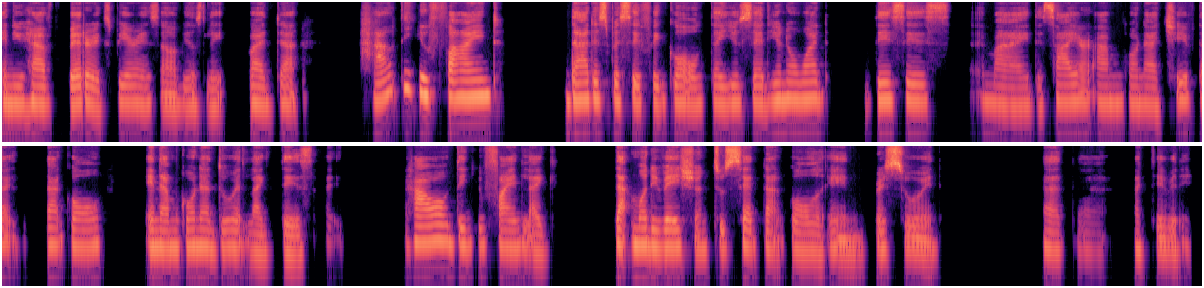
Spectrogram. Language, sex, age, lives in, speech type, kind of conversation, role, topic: English, female, 50-54, United States, conversation, unstructured, none, Do you prefer working out alone or doing group activities, and why does that choice suit you?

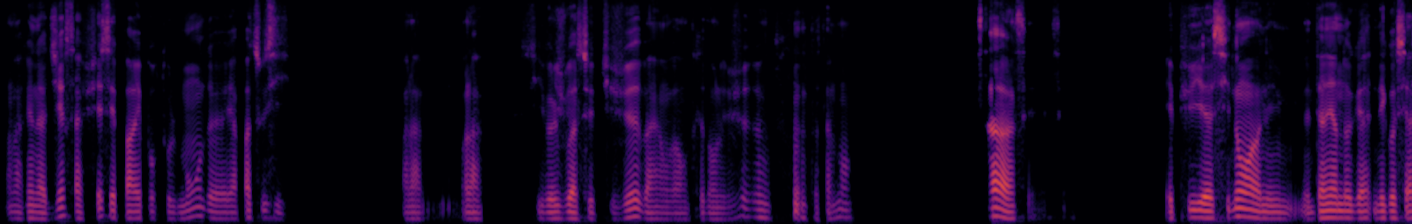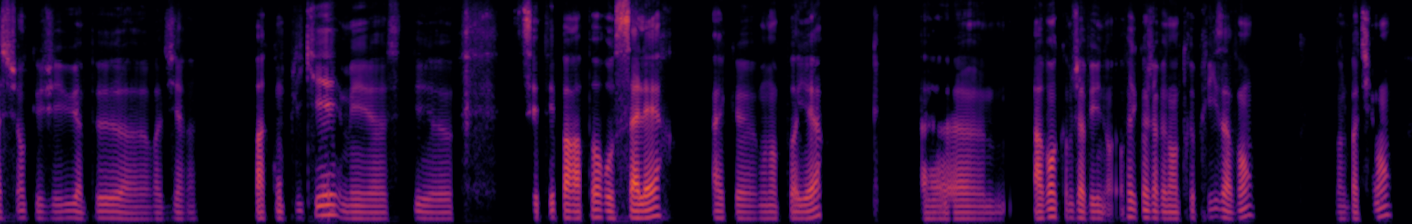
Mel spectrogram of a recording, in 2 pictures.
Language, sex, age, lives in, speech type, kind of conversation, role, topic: French, male, 30-34, France, conversation, unstructured, none, Quelle est la pire expérience que tu aies vécue lors d’une négociation ?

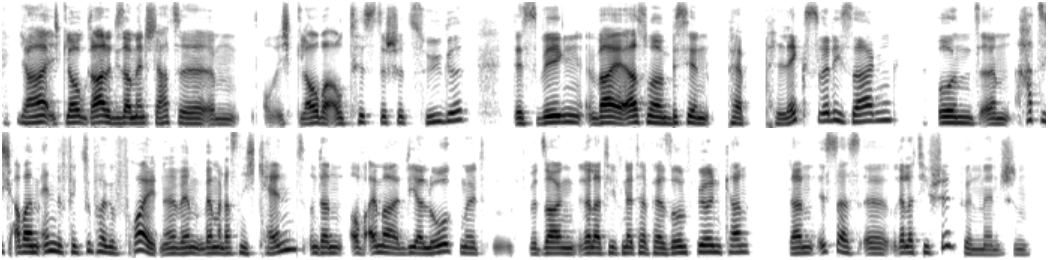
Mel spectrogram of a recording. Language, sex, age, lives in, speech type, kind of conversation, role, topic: German, male, 20-24, Germany, conversation, podcast, guest, Wie kannst du jemandem das Gefühl geben, dazuzugehören?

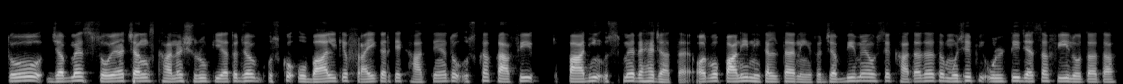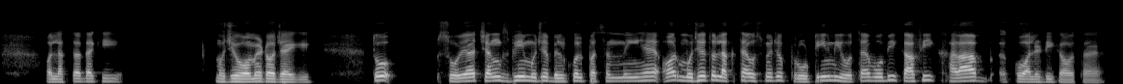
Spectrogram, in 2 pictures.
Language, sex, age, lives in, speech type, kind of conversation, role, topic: Hindi, male, 18-19, India, conversation, unstructured, none, आपको कौन-सा अजीब भोजन बिल्कुल पसंद नहीं है?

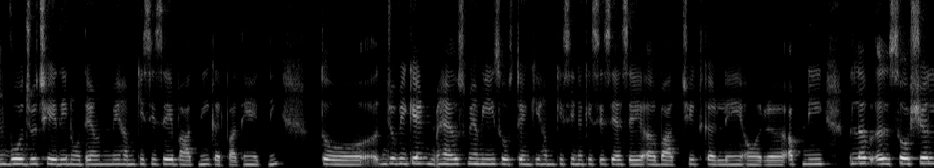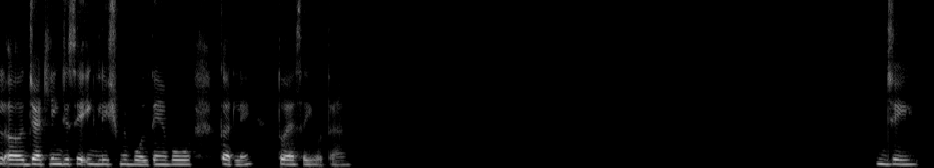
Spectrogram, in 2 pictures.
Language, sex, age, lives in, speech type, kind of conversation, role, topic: Hindi, female, 40-44, India, conversation, advice, user, वीकेंड पर देर तक सोना और वीकडे पर संघर्ष (सोशल जेटलैग)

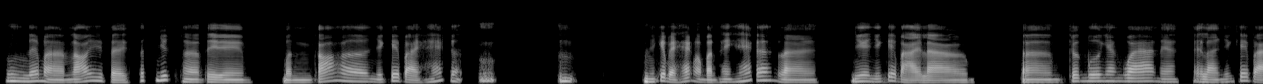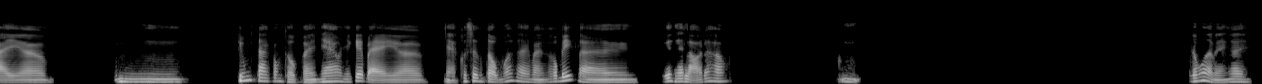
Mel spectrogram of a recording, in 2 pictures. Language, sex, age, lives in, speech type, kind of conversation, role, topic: Vietnamese, male, 30-34, Vietnam, conversation, podcast, guest, Bạn nghĩ âm nhạc ảnh hưởng đến cảm xúc hằng ngày của bạn như thế nào?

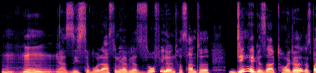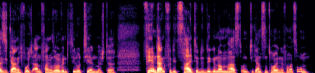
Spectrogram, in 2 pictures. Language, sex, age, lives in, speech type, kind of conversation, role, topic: German, male, 35-39, Germany, read, expert-assistant, asker, Wie könnten wir neue Wege finden, das Leben im Ozean besser zu schützen und zu erforschen?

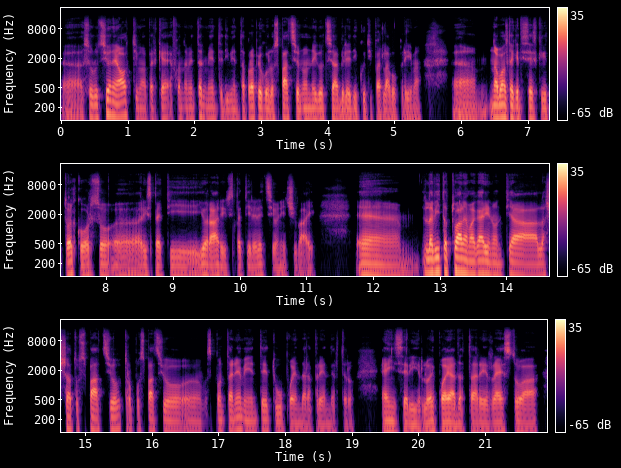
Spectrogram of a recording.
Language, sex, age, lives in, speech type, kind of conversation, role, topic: Italian, male, 40-44, Italy, conversation, advice, advisor, Come posso bilanciare gli impegni quotidiani con una pratica creativa costante ogni settimana?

